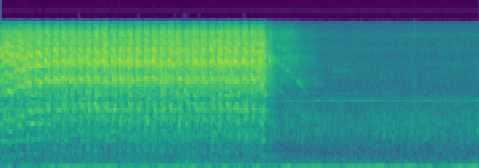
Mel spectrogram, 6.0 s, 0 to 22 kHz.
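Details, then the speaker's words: S10 pickup engine sitting roughly 2–3 years, after fuel pump and throttle-body pressure regulator work: cranks about three seconds, then catches and settles to a slightly rough, unsteady idle, puffing a little smoke. "It's alive! It's obvious. Oh, it's alive, you heard it. Now, it is puffing a little bit of smoke. It has been sitting for roughly 2, maybe 3 years."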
